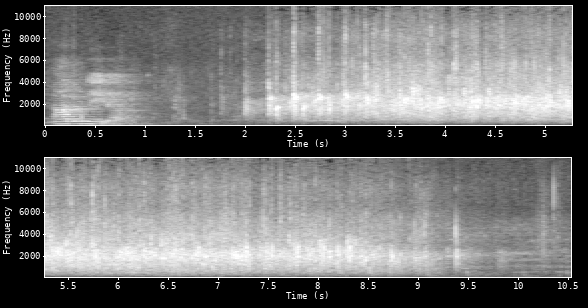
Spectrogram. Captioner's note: applause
